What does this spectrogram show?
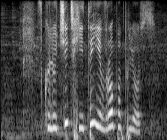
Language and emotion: Russian, positive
